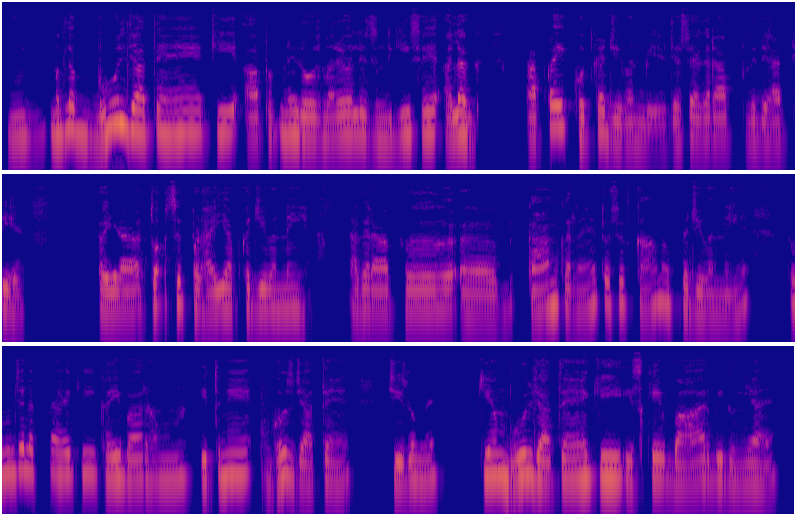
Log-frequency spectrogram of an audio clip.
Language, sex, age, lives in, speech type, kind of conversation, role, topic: Hindi, male, 20-24, India, conversation, unstructured, none, क्या नई चीज़ें सीखना आपके लिए तनाव कम करने का एक तरीका है?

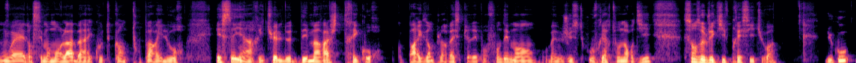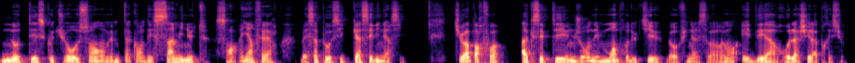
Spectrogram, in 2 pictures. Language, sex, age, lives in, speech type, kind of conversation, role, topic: French, male, 35-39, France, read, expert-assistant, expert, Comment choisir ce qui est vraiment important quand tout semble urgent et stressant ?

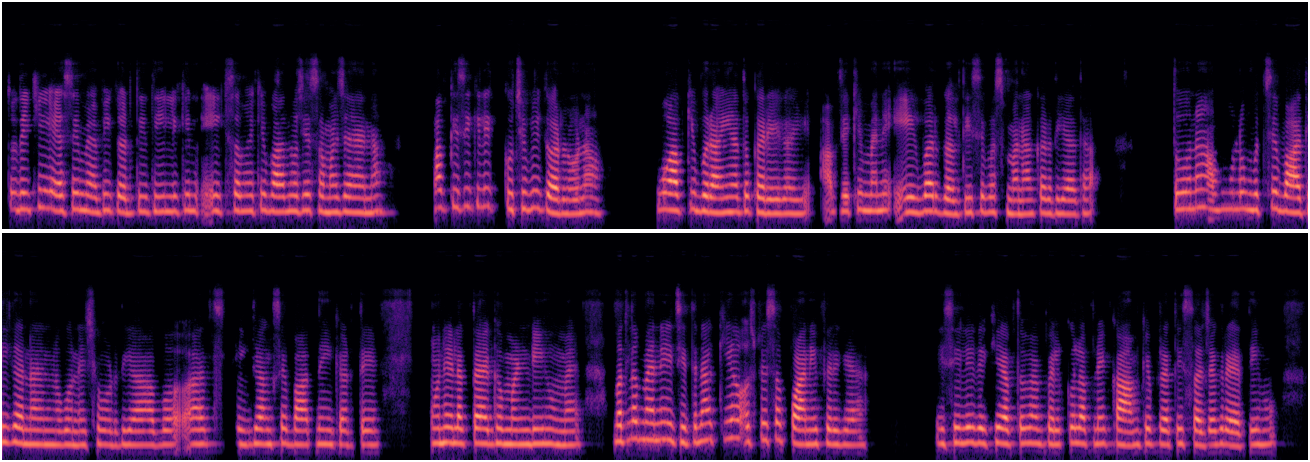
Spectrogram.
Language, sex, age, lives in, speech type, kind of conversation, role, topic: Hindi, female, 20-24, India, conversation, podcast, guest, आप काम और अपनी निजी पहचान के बीच संतुलन कैसे बनाए रखते हैं?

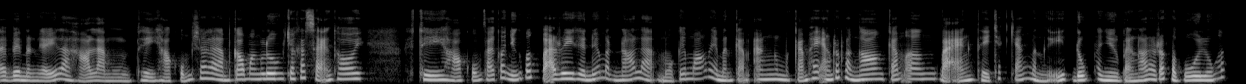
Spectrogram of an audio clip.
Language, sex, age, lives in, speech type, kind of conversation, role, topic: Vietnamese, female, 30-34, Vietnam, conversation, podcast, guest, Bạn có hay làm một cử chỉ nhỏ nào để bày tỏ lòng biết ơn với người nấu cho mình không?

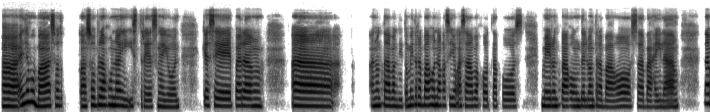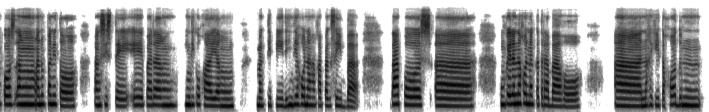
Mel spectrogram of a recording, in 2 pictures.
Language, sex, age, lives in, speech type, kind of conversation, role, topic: Filipino, female, 40-44, Philippines, conversation, advice, user, Paano ako makakatipid ng pera nang hindi naiistress at natatakot?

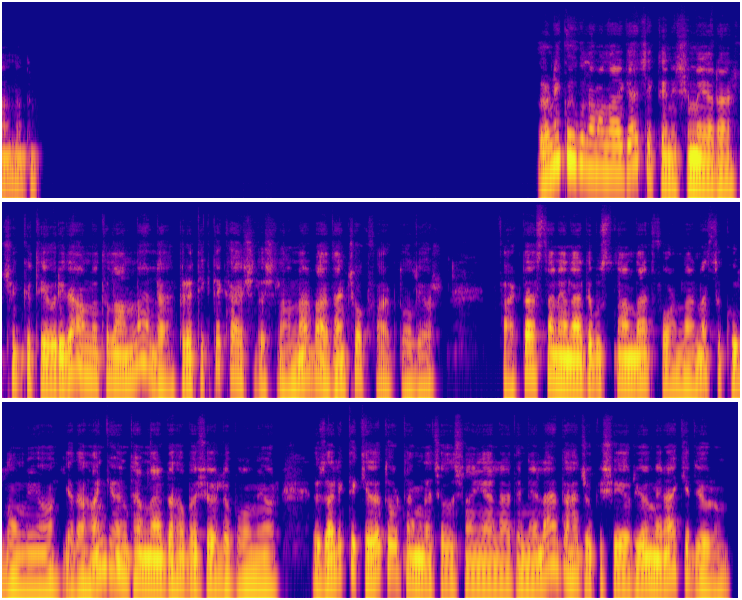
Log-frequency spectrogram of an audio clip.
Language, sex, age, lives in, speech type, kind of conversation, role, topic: Turkish, male, 35-39, Austria, read, expert-assistant, asker, Hemşire vardiya devir tesliminde standart formlar uygulamada nasıl daha etkili kullanılabilir?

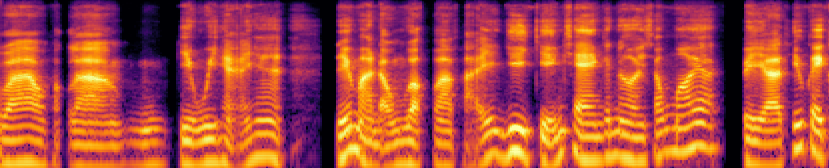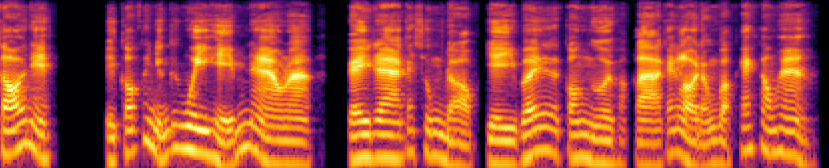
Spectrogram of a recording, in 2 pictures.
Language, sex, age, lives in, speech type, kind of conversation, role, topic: Vietnamese, male, 30-34, Vietnam, read, expert-assistant, asker, Ý nghĩa của việc bảo vệ động vật hoang dã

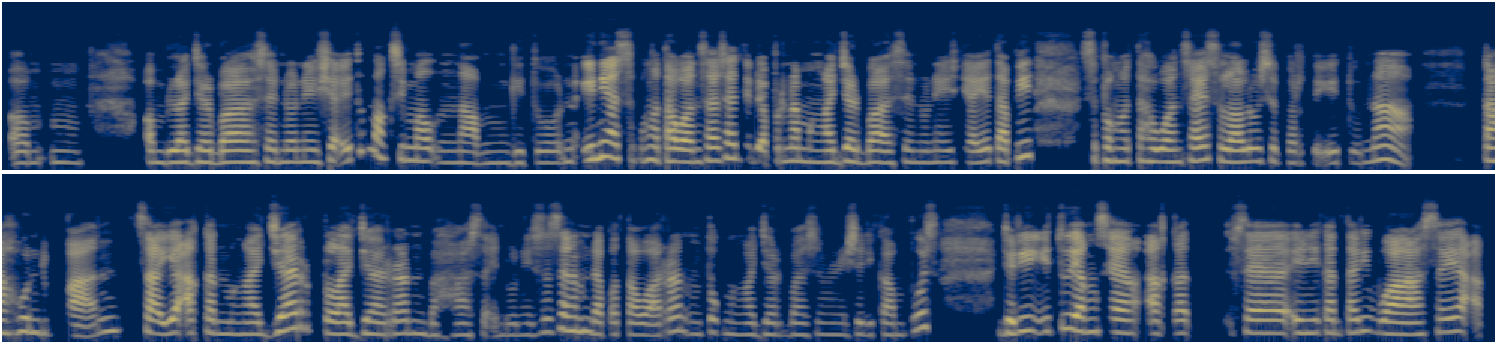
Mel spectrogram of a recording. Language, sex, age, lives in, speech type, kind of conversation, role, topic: Indonesian, female, 45-49, United States, conversation, podcast, guest, Bagaimana musik membantu kamu menjaga identitas budaya saat merantau?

